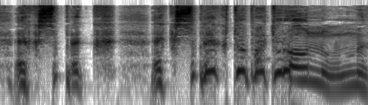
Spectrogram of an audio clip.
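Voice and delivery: false start, then high faltering incantation; stammered spell. A narrator's reading. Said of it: "wyjąkała Hermiona".

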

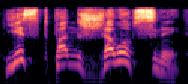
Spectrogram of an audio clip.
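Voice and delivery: high, slow indignant cry. A narrator's reading. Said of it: "krzyknął Harry". (oburzony okrzyk, wysokim głosem)

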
